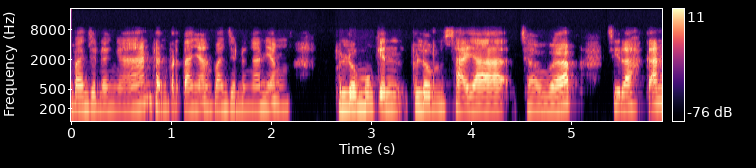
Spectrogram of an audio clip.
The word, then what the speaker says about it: Bloom: Taksonomi Bloom jadi belum Ini nama orang ya belum bacanya Ya jangan blom atau bloon bukan berarti khawatir saya jadi bloon jadi Taksonomi Bloom ini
